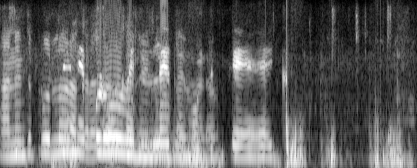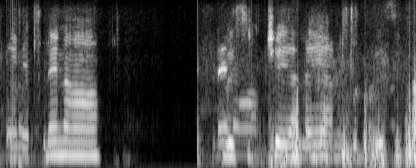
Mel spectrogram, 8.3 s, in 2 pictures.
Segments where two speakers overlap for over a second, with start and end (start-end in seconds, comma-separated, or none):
0.6-2.2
